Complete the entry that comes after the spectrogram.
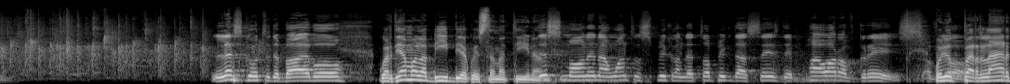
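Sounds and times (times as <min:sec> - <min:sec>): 
crowd applauding: 0:00.0 - 0:02.9
speech: 0:02.1 - 0:10.0.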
